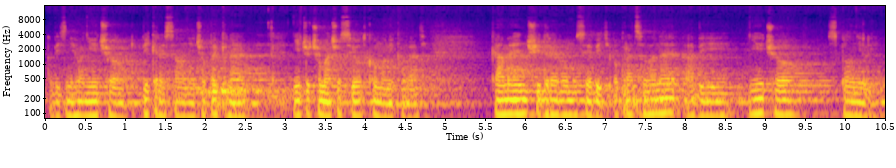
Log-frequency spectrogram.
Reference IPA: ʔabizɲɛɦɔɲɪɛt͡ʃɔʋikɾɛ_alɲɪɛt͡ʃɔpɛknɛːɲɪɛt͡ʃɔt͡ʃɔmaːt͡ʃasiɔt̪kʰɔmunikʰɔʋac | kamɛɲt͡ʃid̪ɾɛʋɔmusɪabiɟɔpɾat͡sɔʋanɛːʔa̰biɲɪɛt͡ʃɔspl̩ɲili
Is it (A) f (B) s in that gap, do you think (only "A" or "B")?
B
